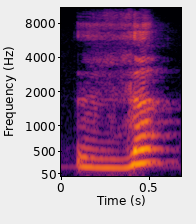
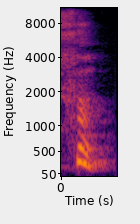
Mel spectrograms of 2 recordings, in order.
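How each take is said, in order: First: The th sound is voiced, with vibrating vocal cords. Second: The th sound is voiceless, with no vocal vibration. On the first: "you can feel your vocal cords vibrating. That's the hard sound" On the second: "that's the soft sound"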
